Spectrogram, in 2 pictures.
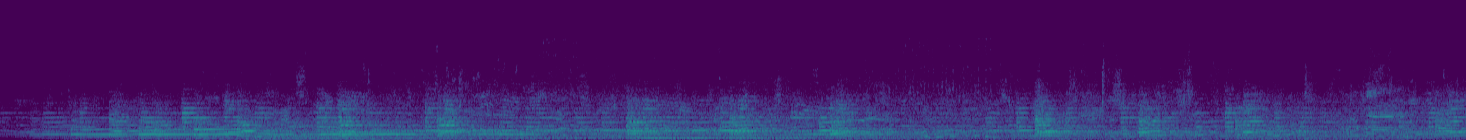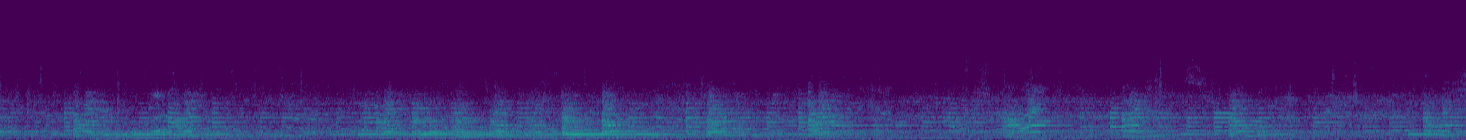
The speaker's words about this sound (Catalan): les campanes de la parròquia que han sonat de valent en aquest corpus, tant en la vigília com també ahir abans de la celebració de la processó del corpus.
